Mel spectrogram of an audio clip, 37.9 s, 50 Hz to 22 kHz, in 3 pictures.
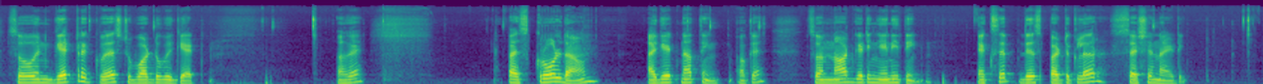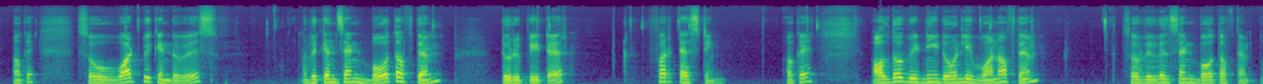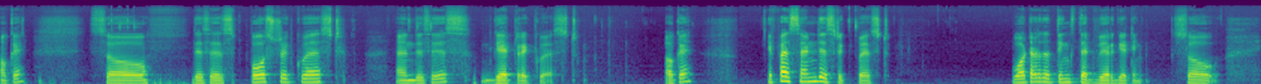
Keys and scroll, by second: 27.5-28.8 typing, 30.1-31.1 typing.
